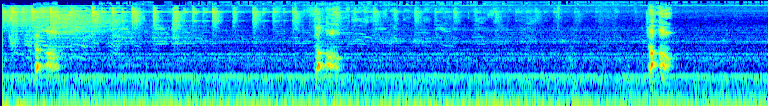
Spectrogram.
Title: Hiccups(audio only)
